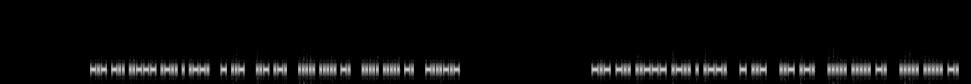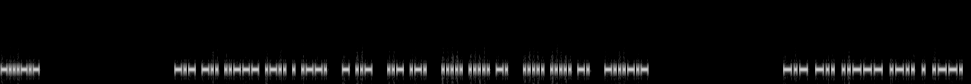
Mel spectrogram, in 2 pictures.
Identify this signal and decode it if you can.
Morse code, heard as a keyed tone, about 62 wpm, 700 Hz. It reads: KD2LEP TU UR 55N 55N <BK> KD2LEP TU UR 55N 55N <BK> KD2LEP TU UR 55N 55N <BK> KD2LEP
